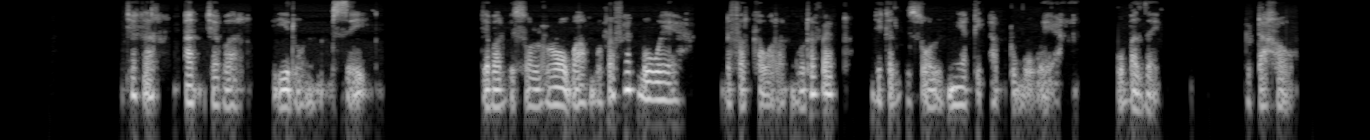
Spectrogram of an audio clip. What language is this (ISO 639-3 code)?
wol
